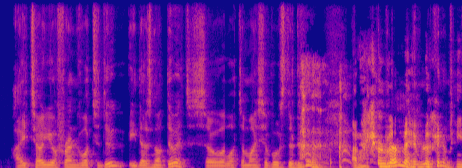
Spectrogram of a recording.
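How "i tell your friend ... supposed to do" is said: put-on French accent, instructor voice. Quoting what an instructor said to him, in a put-on French accent. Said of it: "if I'm allowed to do a French accent".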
